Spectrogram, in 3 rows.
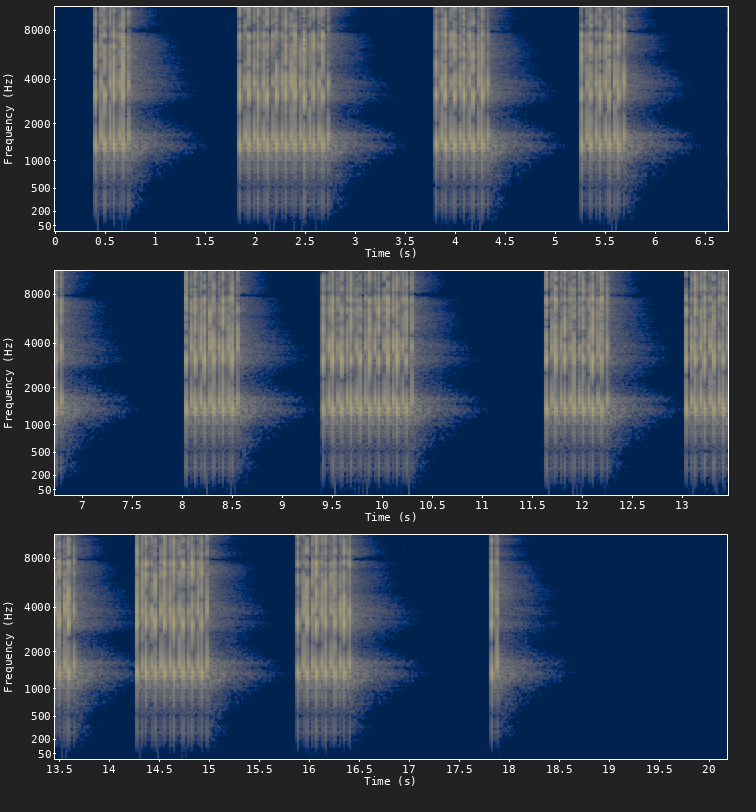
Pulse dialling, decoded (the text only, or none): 4 0 6 5 1 6 0 7 7 8 6 1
